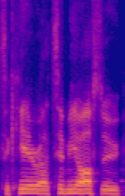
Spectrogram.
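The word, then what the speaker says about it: Takehiro Tomiyasu: So now over to our resident Takhiro Tomiyasu specialist, expert, Shaheen, who's going to give us a total rundown on Tomiyasu.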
